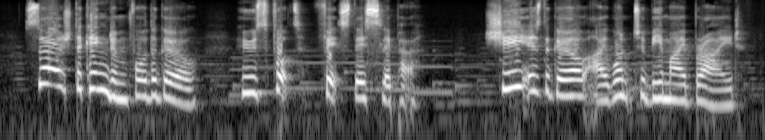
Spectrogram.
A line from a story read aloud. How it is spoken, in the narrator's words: The prince called out to his butler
